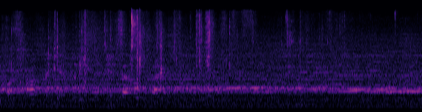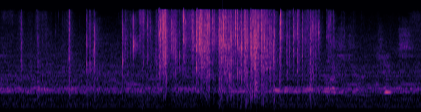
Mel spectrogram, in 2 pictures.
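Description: A foil trading-card pack being torn open and crinkled, a dense crackling rustle lasting about two seconds late on. Before that come scattered light clicks of cards being handled.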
